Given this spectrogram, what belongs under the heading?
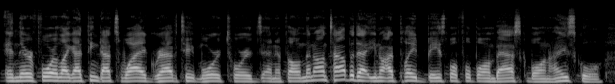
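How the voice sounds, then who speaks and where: Man, podcast guest, casual chat, animated, profane, fairly high voice. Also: fast talker. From former Navy serviceman. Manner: animated storyteller, profane, slips into mocking voices.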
